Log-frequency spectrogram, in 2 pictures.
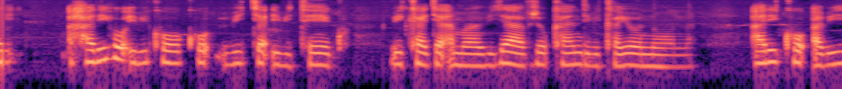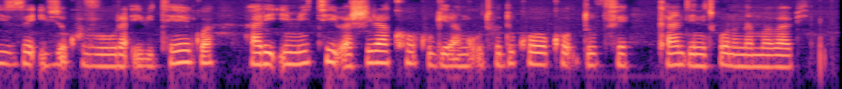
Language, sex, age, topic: Rundi, female, 18-24, agriculture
